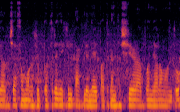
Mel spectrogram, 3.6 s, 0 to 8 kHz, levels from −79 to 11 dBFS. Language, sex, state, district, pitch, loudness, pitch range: Marathi, male, Maharashtra, Aurangabad, 115 Hz, -16 LUFS, 110-115 Hz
